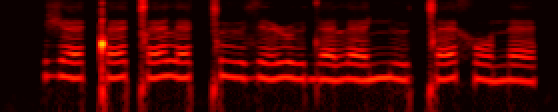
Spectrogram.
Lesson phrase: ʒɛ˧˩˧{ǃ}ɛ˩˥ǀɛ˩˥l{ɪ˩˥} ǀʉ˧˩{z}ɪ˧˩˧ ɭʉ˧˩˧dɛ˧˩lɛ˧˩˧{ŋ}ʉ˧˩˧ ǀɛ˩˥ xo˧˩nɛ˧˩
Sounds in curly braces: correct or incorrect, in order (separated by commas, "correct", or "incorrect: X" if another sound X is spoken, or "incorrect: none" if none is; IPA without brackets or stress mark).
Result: correct, incorrect: ɛ˩˥, correct, incorrect: ɲ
